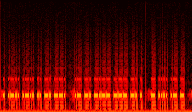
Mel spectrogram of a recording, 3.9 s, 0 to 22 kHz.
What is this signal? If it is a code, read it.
Morse code, heard as a keyed tone, about 50 wpm, 600 Hz, with noise. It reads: ELLING ANYONE THAT
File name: archived / CRSnet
